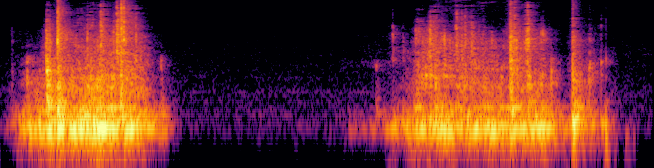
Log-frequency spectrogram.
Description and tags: drawer opened and closed (e)
A sound of a drawer being opened and then closed. Recorded with a phone and edited with audacity. I would really appreciate it!
closing, drawer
